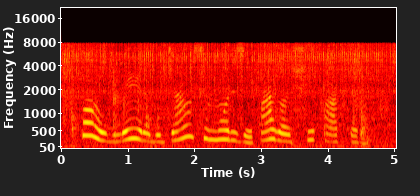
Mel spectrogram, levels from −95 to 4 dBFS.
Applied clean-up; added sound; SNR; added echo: none; Bicycle; 5 dB; none.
